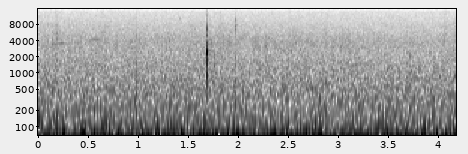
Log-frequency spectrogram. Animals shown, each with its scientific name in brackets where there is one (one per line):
Hermit Thrush (Catharus guttatus)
